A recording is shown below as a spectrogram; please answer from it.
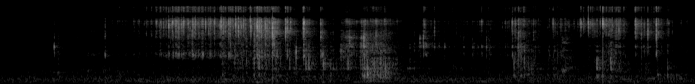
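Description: A metal utility-knife blade scrapes and cuts across a solid, palm-sized oval pink bar of soap held in one hand, its surface scored into a grid, shaving off small soap cubes. The sound is a series of dry, bright, crackly scrapes and crisp crunching cuts in uneven bursts, with almost no low end and no ring after each cut.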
